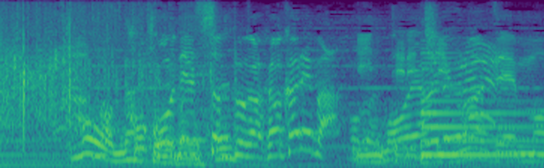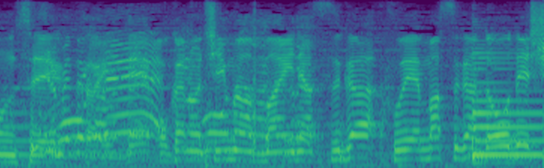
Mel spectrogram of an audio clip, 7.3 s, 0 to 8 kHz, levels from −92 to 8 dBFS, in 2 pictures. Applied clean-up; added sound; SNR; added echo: none; Guitar; 7 dB; none.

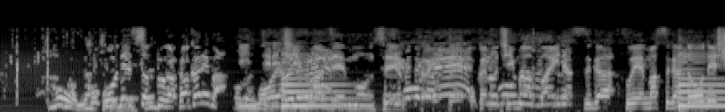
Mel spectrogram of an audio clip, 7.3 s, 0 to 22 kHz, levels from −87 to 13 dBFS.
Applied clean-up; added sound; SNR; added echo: classical method spectral subtraction.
